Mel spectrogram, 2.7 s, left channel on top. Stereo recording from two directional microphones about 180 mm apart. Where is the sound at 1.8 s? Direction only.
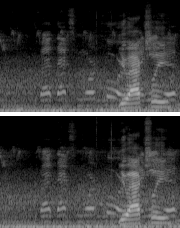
55° right (ahead or behind).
